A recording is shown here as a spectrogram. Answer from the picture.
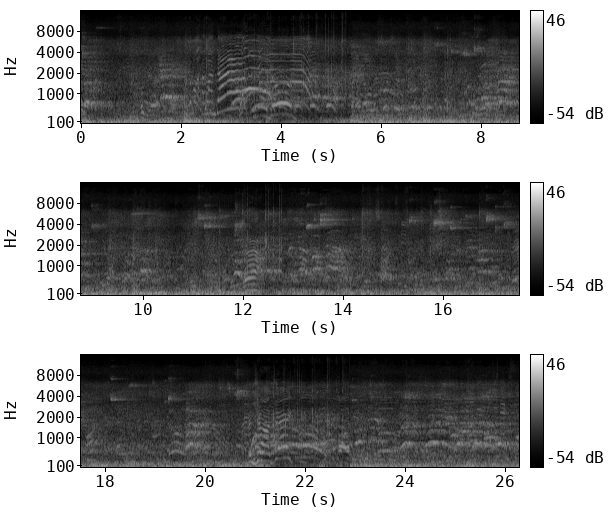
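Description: Basketball game on a hardwood gym court: the ball bouncing as players dribble, with sneakers squeaking in short rising-and-falling squeals a few seconds in and again near the end, over the voices of spectators.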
